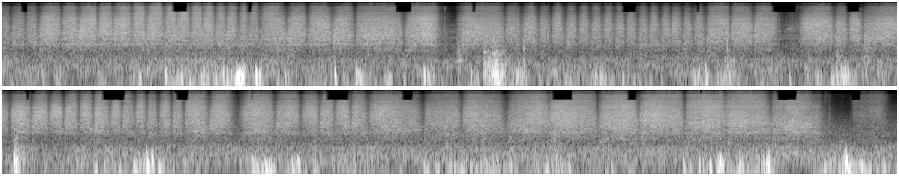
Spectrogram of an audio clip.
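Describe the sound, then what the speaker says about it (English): A sanding block rubs back and forth across a wooden board in steady, scratchy strokes, close up and continuous with brief pauses. "I'm going to go ahead and use my sanding block over it and just sand right over it"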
